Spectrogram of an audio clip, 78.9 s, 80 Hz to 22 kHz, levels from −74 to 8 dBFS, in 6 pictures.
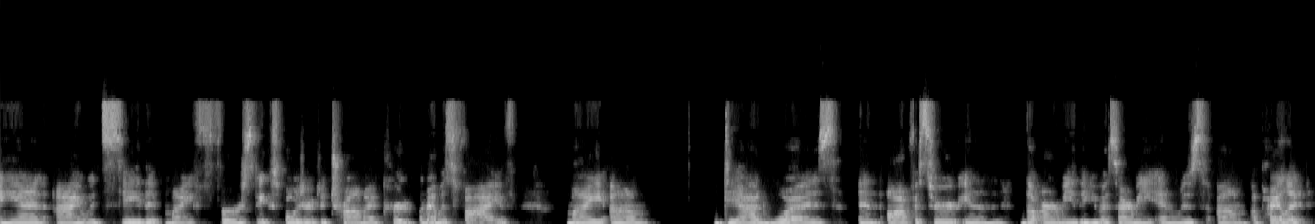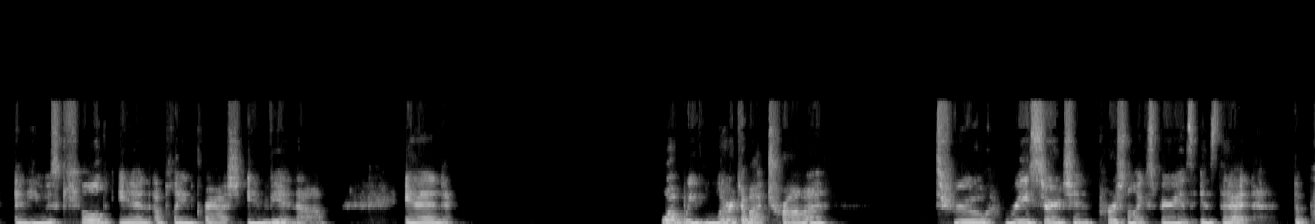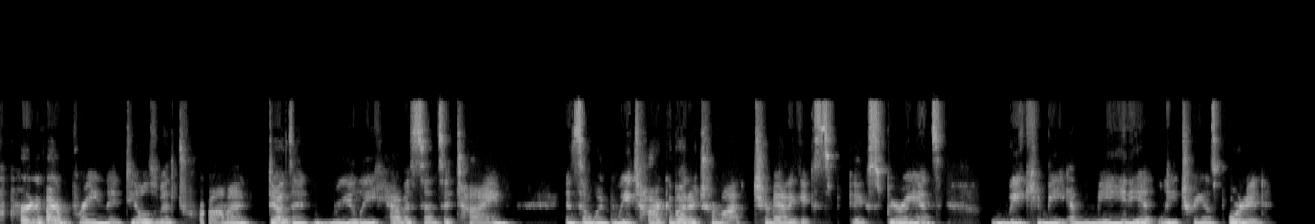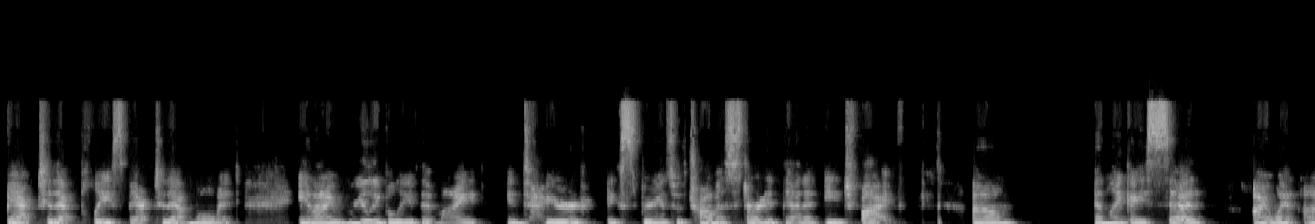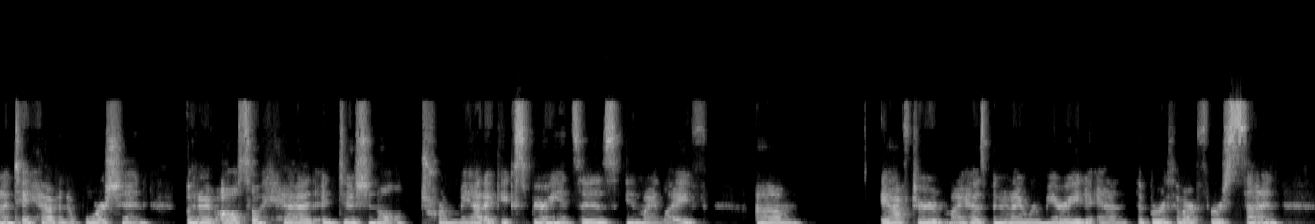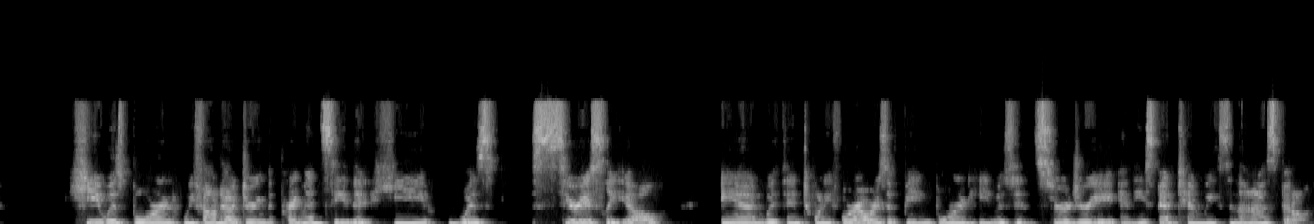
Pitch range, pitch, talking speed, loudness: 185-220 Hz, 200 Hz, 135 wpm, -18 LUFS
